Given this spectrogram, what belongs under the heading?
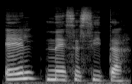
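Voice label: "el necesita", Spanish, female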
